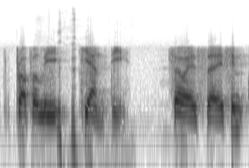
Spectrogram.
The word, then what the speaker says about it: Chianti: For example, in Latin America, it's even curious this kind of situation, because most of them before the academy used to pronounce Chianti like Shanti, like something that sounds more like French.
